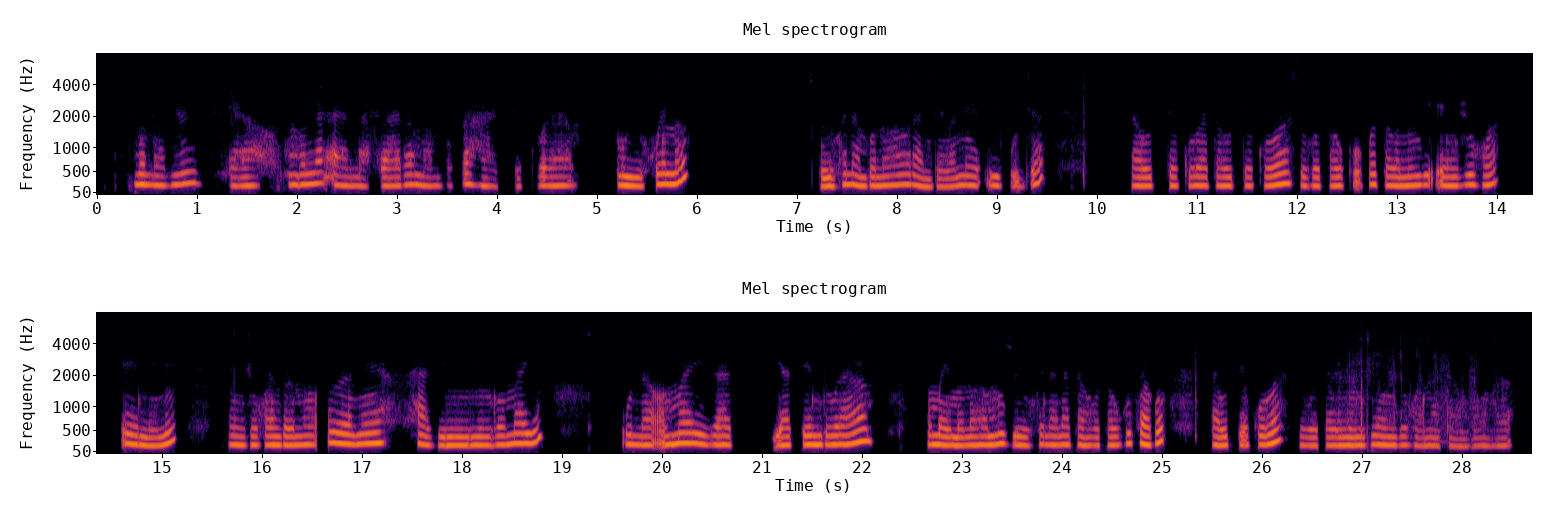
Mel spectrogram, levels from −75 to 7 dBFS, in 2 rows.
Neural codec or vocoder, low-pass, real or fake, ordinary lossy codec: vocoder, 44.1 kHz, 128 mel bands, Pupu-Vocoder; 7.2 kHz; fake; AAC, 48 kbps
